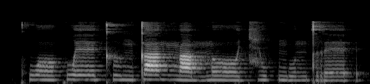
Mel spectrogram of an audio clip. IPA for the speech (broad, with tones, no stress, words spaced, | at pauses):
kʰwɤː˩˦kweː˧kʰɯ˨˩ŋ ta˧nŋa˨˩mnɤː˨˩ t͡ɕu˦˥k̚ŋu˧ntre˦˥ʔ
